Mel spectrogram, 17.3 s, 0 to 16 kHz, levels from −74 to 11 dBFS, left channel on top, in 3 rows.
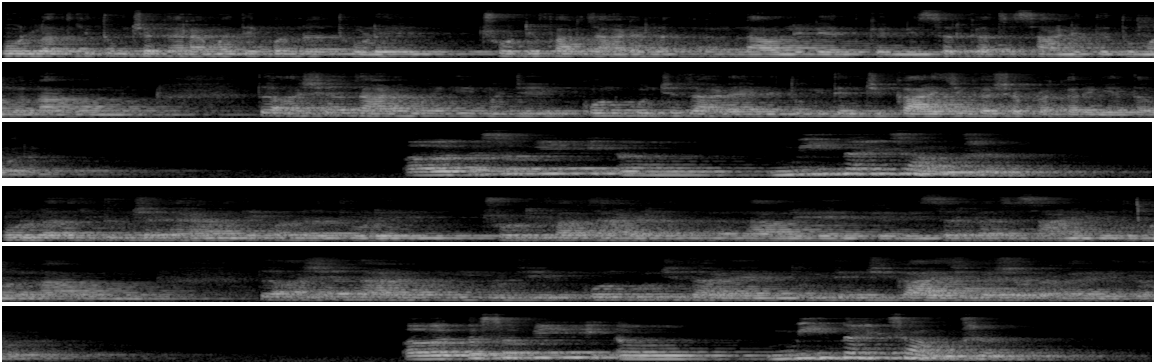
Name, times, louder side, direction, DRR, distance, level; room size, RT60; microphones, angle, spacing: voice 1, 0.0-11.7, left 2 dB, 55° left, 1 dB, 0.4 m, -27 dB
voice 2, 13.5-15.0 15.3-16.6, right 3 dB, 60° right, 1 dB, 0.4 m, -23 dB
3.3 x 2.2 x 2.2 m, 1.5 s
head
